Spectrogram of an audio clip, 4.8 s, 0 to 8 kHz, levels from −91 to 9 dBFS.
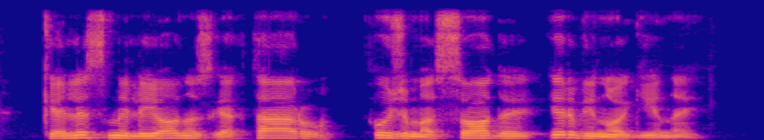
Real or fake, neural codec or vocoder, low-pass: real; none; 7.2 kHz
